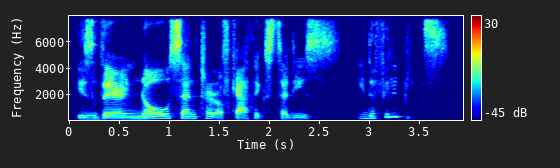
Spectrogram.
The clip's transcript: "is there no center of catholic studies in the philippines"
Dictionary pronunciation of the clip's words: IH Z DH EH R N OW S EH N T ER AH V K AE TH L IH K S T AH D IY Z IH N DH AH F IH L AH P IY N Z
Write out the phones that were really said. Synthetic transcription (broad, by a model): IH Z DH EH R N OW S EH N T ER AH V K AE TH IH K S T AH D IY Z IH N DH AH F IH L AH P IY N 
